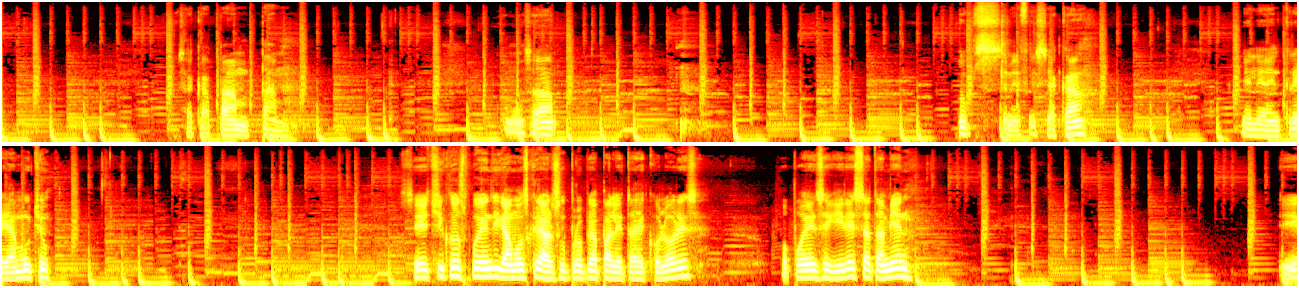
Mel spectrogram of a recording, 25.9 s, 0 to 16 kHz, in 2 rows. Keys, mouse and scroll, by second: 0.2-1.3 middle drag, 1.9 shift+click, 2.4 shift+click, 3.1 shift+click, 4.0 shift+click, 4.8 middle click, 6.2 shift+click, 8.4 shift+click, 9.9 ctrl+z, 10.4-10.9 scroll up 2, 10.9 scroll down 1, 11.6 shift+middle click, 13.1 shift+click, 14.1 shift+click, 14.7-15.2 scroll down 2, 15.2-15.9 middle drag, 16.4 shift+click, 17.0 shift+click, 17.5 shift+click, 18.5 shift+click, 19.9 shift+click, 21.7 shift+click, 22.2-22.9 scroll up 1, 23.0-23.4 shift+middle drag, 23.7-24.1 scroll up 1, 24.9 shift+click, 25.8-25.9 scroll down 2.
